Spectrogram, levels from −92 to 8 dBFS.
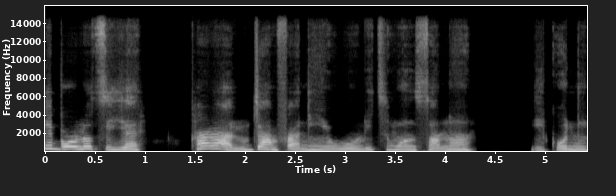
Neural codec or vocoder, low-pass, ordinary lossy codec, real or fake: codec, 44.1 kHz, 2.6 kbps, DAC; 14.4 kHz; none; fake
